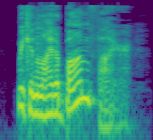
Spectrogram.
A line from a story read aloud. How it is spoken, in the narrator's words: Summer suggested excitedly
